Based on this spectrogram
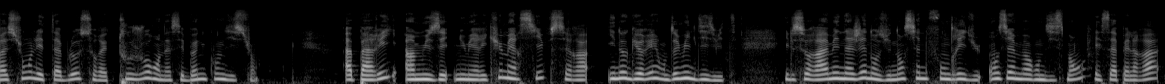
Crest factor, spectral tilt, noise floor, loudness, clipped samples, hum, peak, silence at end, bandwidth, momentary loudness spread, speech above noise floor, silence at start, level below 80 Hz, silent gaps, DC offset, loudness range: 18 dB; -5 dB/octave; -58 dBFS; -27 LUFS; under 0.1%; none; -8 dBFS; 0.1 s; 13.5 kHz; 9 LU; 32 dB; 0 s; -52 dBFS; none; under 0.1%; 4 LU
